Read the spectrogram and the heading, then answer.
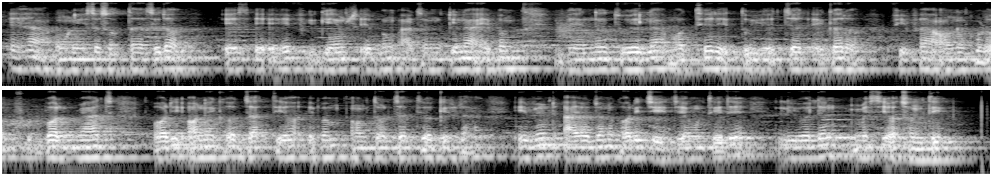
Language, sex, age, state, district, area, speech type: Odia, male, 18-30, Odisha, Puri, urban, read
